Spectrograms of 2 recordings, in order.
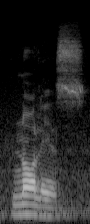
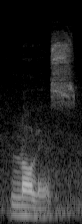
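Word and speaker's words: knowledge: লক্ষ্য করলে দেখতে পাই নলেজ শব্দের শুরুতে কে এন আছে এখানে আমরা কে এর উচ্চারণ করছি না আমরা কি উচ্চারণ করছি নলেজ নাইট এখানে আমরা কে এর উচ্চারণ করছি না সরাসরি নাইট উচ্চারণ করছি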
